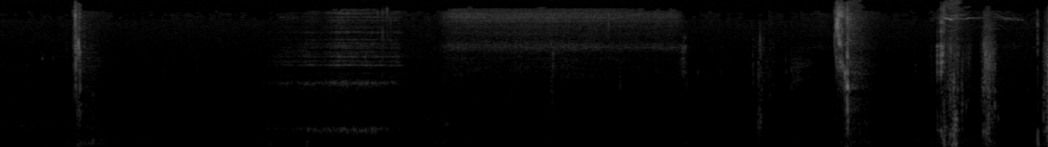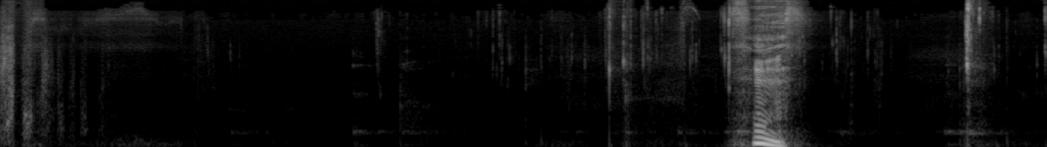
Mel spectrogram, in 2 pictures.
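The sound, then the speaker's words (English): Near silence broken by a few soft mouth clicks, then a brief louder slurping first sip of wine with a low murmur near the end, followed by one more faint click. “I'm going to take my first sip.”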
